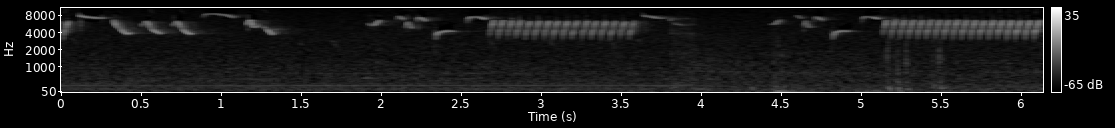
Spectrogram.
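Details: A Eurasian wren (Troglodytes troglodytes) pours out high, rapid phrases: sharp rising and falling notes broken by fast, even trills, all very high-pitched over a low, steady hum.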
